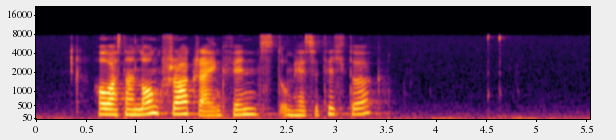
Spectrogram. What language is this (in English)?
Faroese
